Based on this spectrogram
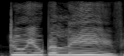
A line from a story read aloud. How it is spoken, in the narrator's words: he cried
